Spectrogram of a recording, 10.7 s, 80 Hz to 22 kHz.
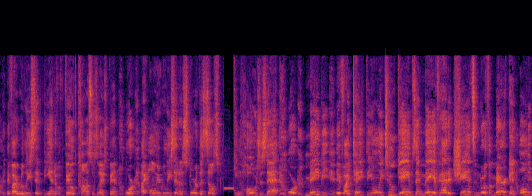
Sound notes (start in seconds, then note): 4.4 beeps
